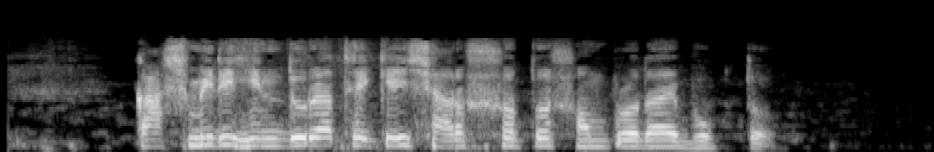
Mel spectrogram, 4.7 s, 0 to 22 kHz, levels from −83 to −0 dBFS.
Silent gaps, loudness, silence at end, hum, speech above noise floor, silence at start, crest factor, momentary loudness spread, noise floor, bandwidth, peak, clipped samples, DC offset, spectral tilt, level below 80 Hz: none; -14 LUFS; 0.8 s; none; 55 dB; 0.2 s; 16 dB; 12 LU; -69 dBFS; 7.8 kHz; 0 dBFS; under 0.1%; under 0.1%; -4 dB/octave; -58 dBFS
